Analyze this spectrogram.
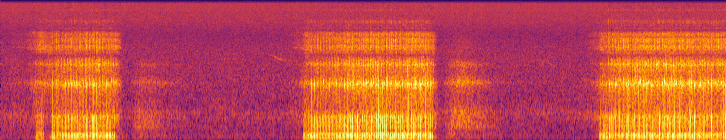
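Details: Gentle snoring: regular low, rattling snores on each breath in, about three in eleven seconds, with quiet gaps between.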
